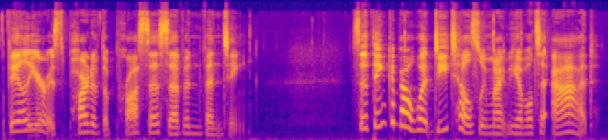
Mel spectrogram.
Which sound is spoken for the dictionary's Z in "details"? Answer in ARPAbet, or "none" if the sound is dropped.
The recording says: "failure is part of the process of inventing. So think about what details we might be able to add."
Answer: Z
